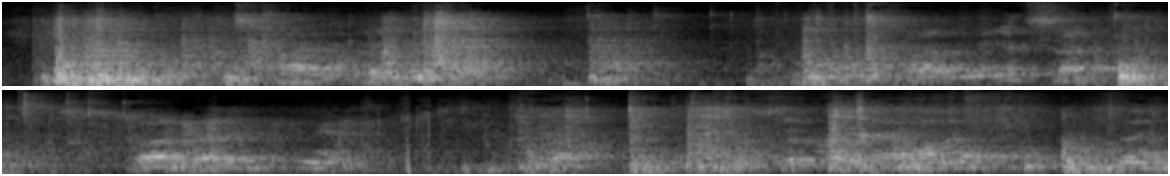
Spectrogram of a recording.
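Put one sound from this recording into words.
A large board scrapes and bumps as it is lifted into place.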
